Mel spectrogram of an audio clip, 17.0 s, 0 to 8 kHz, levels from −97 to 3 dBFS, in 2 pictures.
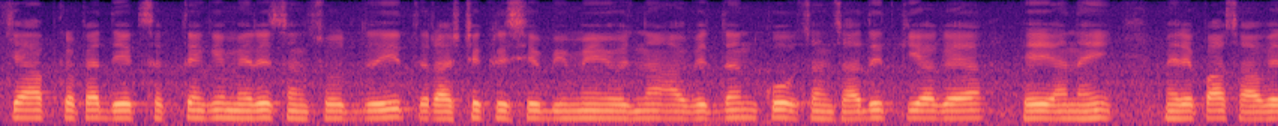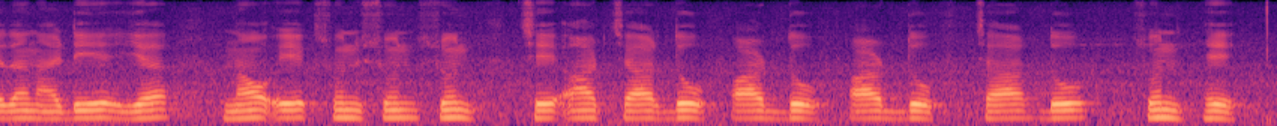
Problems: constant background noise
